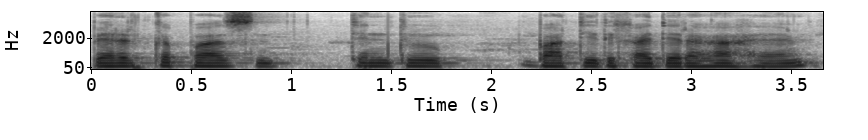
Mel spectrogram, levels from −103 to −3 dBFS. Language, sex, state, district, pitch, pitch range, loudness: Hindi, male, Arunachal Pradesh, Papum Pare, 115 Hz, 110-115 Hz, -19 LUFS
